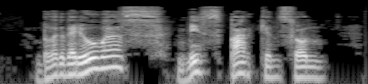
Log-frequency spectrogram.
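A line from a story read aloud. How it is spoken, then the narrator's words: Even voice. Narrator (Russian): сказала профессор МакГонагал ровным голосом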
